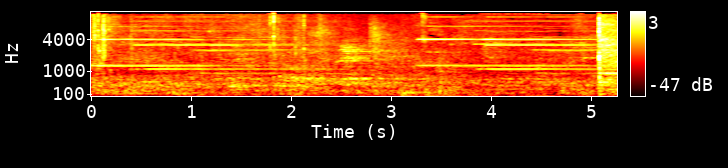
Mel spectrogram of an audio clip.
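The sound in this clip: An electric bell rings continuously in a parliament chamber to call members before a vote, a steady high metallic tone held under a murmur of voices and general room noise.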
